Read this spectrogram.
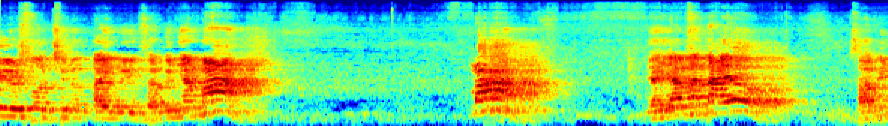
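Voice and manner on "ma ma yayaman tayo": high, loud, thrilled announcement; overjoyed cry to his mother; excited shout. Retold or imitated. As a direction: yell the good news to mom. Excited son calls mother.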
